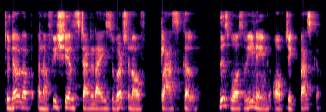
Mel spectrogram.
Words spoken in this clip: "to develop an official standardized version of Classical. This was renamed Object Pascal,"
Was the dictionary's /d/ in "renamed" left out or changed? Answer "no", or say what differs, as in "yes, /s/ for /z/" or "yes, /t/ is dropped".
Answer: no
